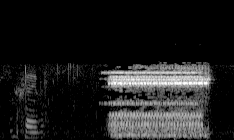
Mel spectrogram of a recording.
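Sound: landline telephone ringing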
